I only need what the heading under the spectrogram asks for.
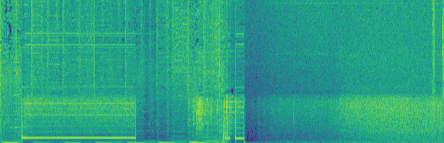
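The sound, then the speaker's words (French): Telephone dialing tones for a call: a steady beep over a rhythmic low beat, then a quick run of short keypad tones, ending in a steady hiss of an open line. “Allez, c'est parti, on y va, on appelle le premier.”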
